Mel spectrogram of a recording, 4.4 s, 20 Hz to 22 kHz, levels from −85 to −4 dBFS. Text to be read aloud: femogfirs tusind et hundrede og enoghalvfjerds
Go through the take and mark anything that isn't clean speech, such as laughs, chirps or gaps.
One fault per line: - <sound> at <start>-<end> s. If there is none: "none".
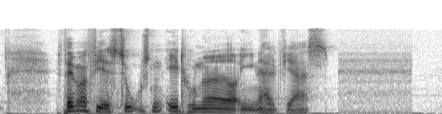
none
